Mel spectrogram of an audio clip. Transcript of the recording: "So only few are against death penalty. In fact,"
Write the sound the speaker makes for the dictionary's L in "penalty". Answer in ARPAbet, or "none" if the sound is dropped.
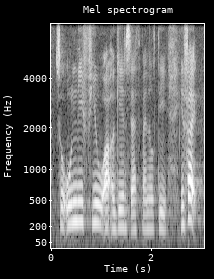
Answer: L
